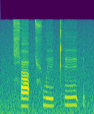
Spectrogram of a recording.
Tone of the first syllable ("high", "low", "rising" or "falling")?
low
